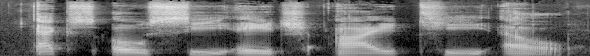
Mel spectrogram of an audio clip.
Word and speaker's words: Xochitl: Xochitl. Gomez. I think the X is pronounced like a ch sound.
